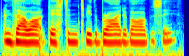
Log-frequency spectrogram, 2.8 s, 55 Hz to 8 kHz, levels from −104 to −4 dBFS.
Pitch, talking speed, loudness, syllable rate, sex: 195 Hz, 210 wpm, -18 LUFS, 5.9 syllables/s, female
